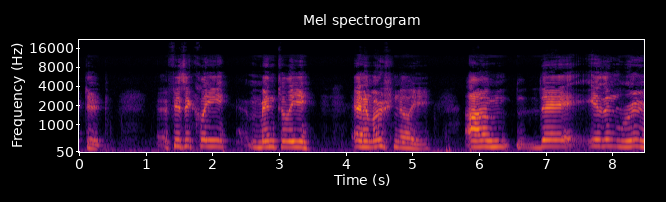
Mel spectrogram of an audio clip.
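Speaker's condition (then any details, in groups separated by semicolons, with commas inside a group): Cerebral palsy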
